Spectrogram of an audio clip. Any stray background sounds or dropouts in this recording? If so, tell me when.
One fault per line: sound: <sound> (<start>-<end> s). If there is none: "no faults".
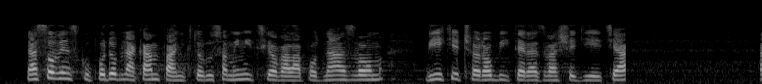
no faults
